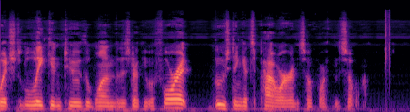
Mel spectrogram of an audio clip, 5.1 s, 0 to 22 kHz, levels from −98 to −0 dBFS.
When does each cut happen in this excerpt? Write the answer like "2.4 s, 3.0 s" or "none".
0.9 s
